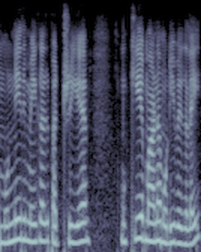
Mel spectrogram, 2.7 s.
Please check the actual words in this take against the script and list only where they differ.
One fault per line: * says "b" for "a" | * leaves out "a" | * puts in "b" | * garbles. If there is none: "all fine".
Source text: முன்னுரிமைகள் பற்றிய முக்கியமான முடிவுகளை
all fine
